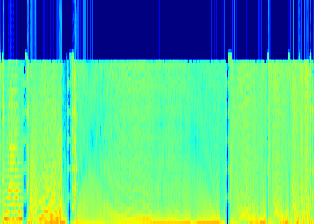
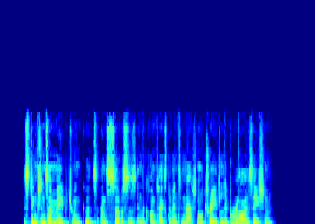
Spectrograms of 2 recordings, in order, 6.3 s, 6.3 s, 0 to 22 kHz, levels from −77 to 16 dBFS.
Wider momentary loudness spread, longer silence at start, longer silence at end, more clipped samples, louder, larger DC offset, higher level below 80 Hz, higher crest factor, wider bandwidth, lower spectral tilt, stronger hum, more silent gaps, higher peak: about the same, 6 LU vs 8 LU; second, 0 s vs 0.45 s; second, 0 s vs 0.85 s; first, 0.2% vs under 0.1%; first, -10 LUFS vs -25 LUFS; neither; first, -26 dBFS vs -50 dBFS; second, 10 dB vs 20 dB; first, over 20 kHz vs 11.5 kHz; about the same, -3 dB/octave vs -4 dB/octave; neither; neither; first, 0 dBFS vs -6 dBFS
